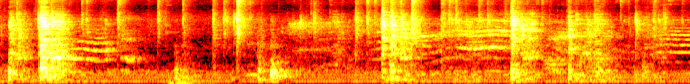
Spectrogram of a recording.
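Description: A spoon scraping and clinking against a kadai (wok) while stirring cumin seeds and bay leaves in hot oil, with a faint sizzle of the frying spices between the strokes.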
